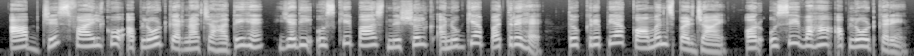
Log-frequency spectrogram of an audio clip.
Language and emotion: Hindi, neutral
